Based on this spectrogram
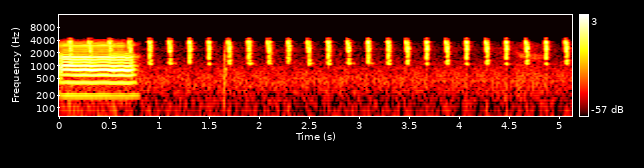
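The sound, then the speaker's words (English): A short tonal chime opens, then a steady run of crisp, evenly spaced ticks, about four per second, like a game-show countdown timer, loud with no talking. The timer is started for a round of a word-guessing game. “Put the clock on.”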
